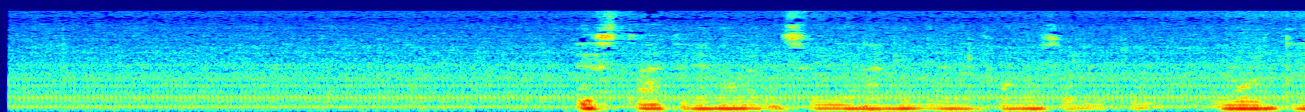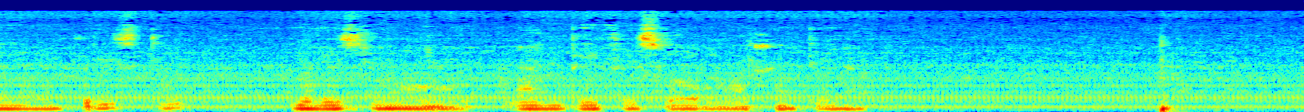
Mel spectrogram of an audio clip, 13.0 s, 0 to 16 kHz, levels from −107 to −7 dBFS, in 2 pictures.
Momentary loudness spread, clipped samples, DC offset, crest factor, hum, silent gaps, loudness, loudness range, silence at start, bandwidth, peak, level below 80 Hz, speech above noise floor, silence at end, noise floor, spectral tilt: 21 LU; under 0.1%; under 0.1%; 20 dB; none; none; -29 LUFS; 4 LU; 0.05 s; 11.5 kHz; -10 dBFS; -50 dBFS; 19 dB; 0 s; -47 dBFS; -6.5 dB/octave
